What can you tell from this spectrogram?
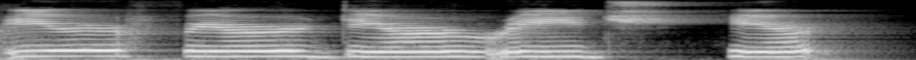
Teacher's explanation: we are more stressing upon the first vowel sound, and it is much longer and stronger than the second part of the word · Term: diphthongs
